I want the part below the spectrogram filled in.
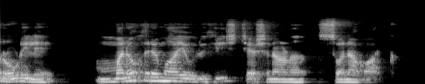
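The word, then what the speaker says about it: Sonamarg: മനോഹരമായ ഒരു ഹിൽ സ്റ്റേഷനാണ് സോനാമാർക്ക് കാശ്മീരി ഭാഷയിൽ സോനാമരക് എന്നാണ് ഉച്ചാരണം സ്വർണ്ണത്തിൻറെ പുൽത്തകിടി എന്നാണ് സോനാമരകിന്റെ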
